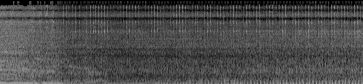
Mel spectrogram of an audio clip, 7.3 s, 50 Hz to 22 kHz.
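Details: Stihl SH 55 handheld two-stroke blower/vac after tune-up and carb adjustment, with limiter screws exposed for wider adjustment. It settles from a rev into a steady, even idle with a rapid, regular putter and runs cleanly.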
